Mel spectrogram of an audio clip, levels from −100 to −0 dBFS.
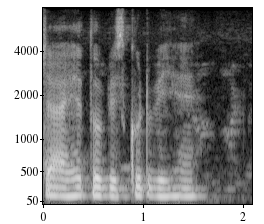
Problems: none marked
